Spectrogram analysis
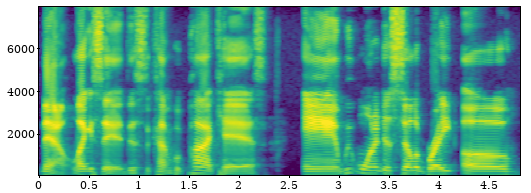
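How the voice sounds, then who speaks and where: A man's voice: mid-range voice, moderate pace, fairly bright tone. A man from the United States hosting a casual podcast, telling stories in a joking, profane way. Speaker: comic book podcast host.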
